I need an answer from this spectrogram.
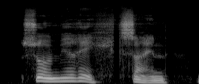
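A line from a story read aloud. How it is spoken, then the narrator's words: Murmuring. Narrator (German): murmelt Schubert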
